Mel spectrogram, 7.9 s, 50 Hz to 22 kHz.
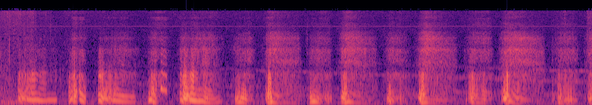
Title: Snoring.mp4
